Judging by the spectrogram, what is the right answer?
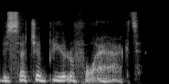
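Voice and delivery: moved, emotion welling up. Praising the other speaker's book as a gift for someone grieving, getting emotional. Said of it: "I'm going to get emotional, I'm sorry".

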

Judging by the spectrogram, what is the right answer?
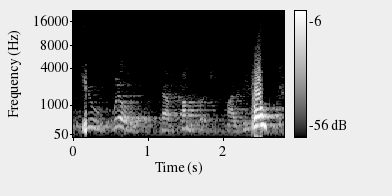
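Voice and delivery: quiet, firm, commanding tone. Showing one way to read a line aloud, commanding. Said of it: "You can read it as a command".

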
